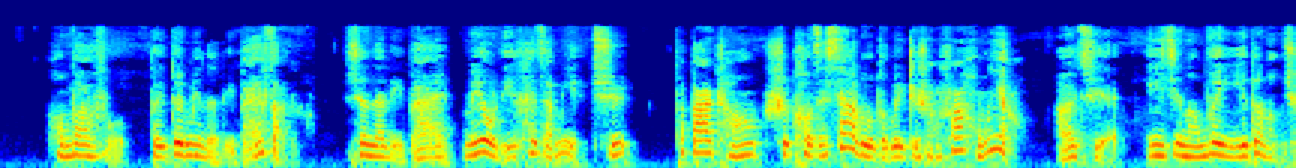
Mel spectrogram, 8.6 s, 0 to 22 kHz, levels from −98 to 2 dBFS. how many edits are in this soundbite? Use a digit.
3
